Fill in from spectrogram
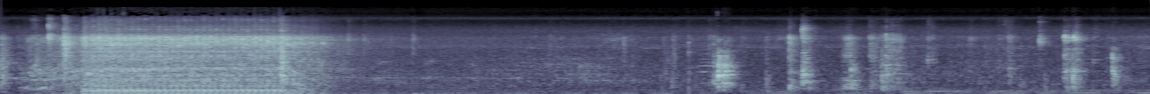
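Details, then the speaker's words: Honda Beat FI scooter after the right brake switch starter fault was repaired, started using the right brake lever: about two seconds of starter whirr, then it catches and settles to a quiet idle; a normal electric start. "lalu kita tes kita hidupkan lagi kita tes kita kita coba kita start menggunakan eh rem yang sebelah kanan ya"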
